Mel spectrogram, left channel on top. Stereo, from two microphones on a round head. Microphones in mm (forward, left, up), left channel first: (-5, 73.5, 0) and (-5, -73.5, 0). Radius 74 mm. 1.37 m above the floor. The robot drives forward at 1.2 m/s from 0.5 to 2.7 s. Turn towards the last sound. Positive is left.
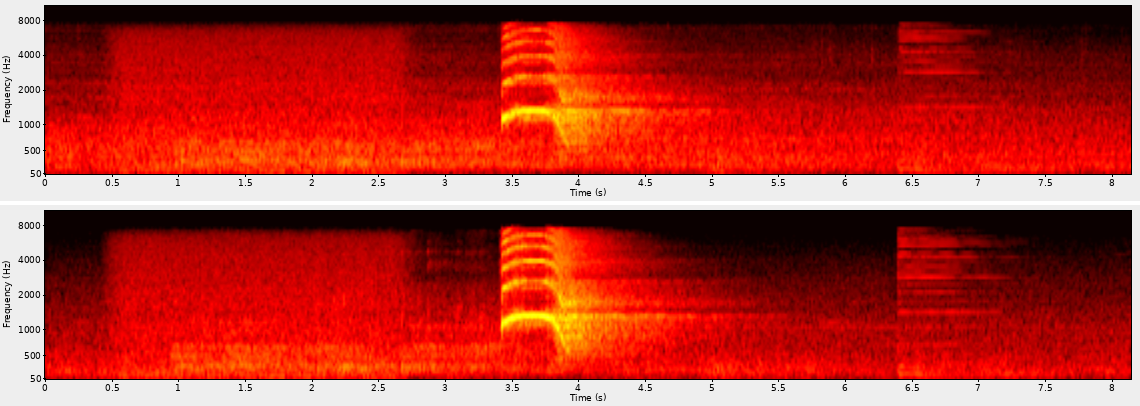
turn(degrees=-75)  # may be behind; listen again after turning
